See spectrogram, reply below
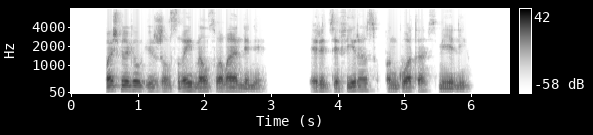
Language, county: Lithuanian, Vilnius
